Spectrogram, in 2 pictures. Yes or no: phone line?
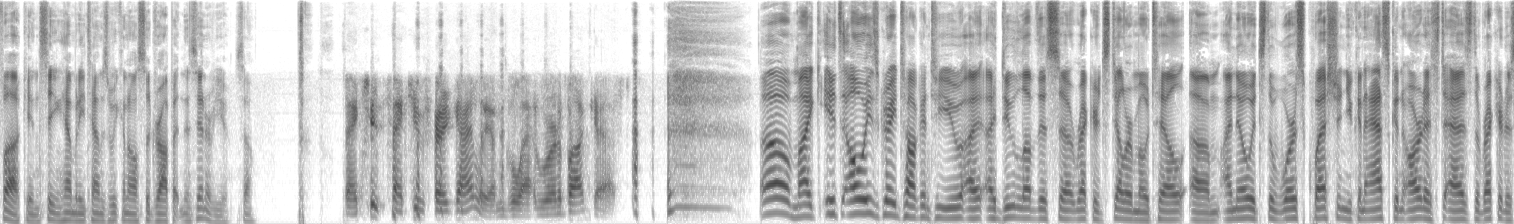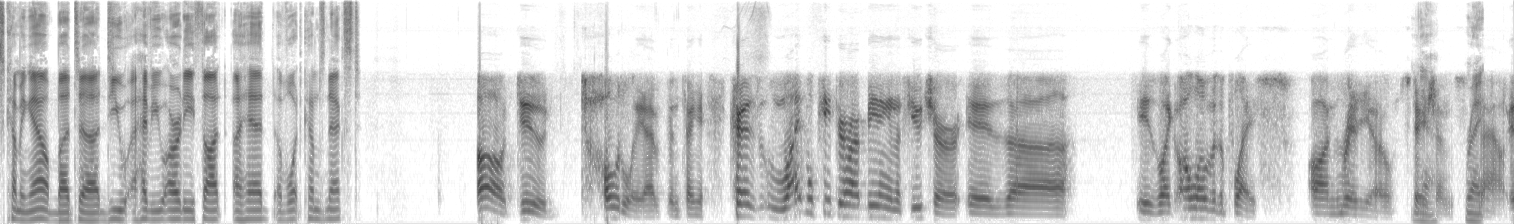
yes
